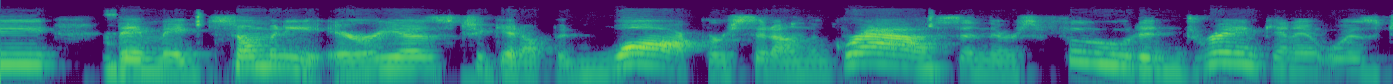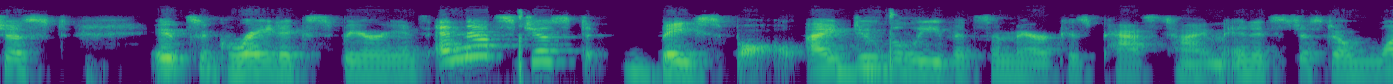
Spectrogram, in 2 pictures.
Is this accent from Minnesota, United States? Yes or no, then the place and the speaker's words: yes; Minnesota, United States; My home state of Minnesota.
